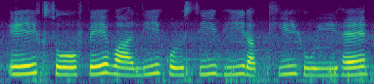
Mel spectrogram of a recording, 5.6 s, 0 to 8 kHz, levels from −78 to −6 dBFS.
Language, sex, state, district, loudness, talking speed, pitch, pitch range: Hindi, female, Uttar Pradesh, Lucknow, -14 LUFS, 85 wpm, 240 Hz, 225-255 Hz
